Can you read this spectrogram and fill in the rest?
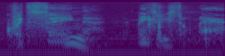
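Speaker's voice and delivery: hushed, irritated whisper; angry whisper. Acted. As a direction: hiss it under your breath. Frustrated aside, spoken under breath.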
